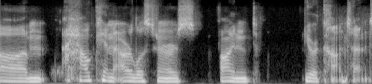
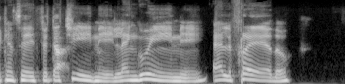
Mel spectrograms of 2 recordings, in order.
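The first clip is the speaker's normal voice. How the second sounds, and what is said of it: Thick put-on Italian accent. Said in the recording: “not be appropriating the accent ... it makes you sound real, real authentic and real organic ... Real thick, like olive oil.”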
